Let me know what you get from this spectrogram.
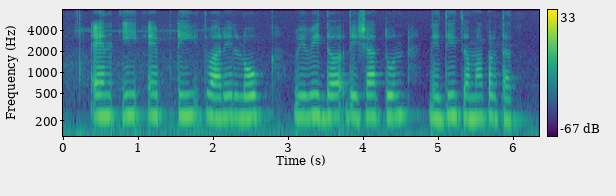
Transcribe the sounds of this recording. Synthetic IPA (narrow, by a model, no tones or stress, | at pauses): eniepʈid̪ʋaɾelok | ʋiʋid̪ʱd̪ɛɕat̪uːnː | id̪ʱiːd͡zəmakəɾt̪at̪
